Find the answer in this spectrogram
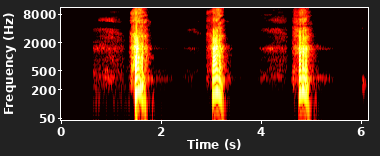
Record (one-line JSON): {"exhalation_length": "6.1 s", "exhalation_amplitude": 32768, "exhalation_signal_mean_std_ratio": 0.21, "survey_phase": "alpha (2021-03-01 to 2021-08-12)", "age": "45-64", "gender": "Male", "wearing_mask": "No", "symptom_none": true, "smoker_status": "Never smoked", "respiratory_condition_asthma": true, "respiratory_condition_other": false, "recruitment_source": "REACT", "submission_delay": "3 days", "covid_test_result": "Negative", "covid_test_method": "RT-qPCR"}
